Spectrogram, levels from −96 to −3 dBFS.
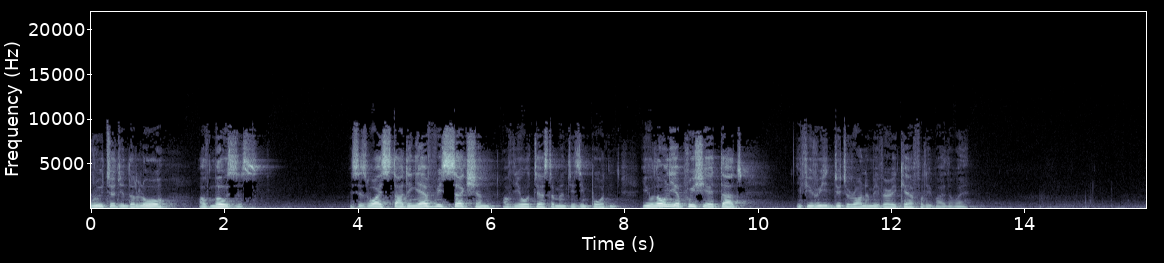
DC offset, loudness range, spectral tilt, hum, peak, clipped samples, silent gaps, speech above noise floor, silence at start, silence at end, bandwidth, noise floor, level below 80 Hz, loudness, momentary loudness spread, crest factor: under 0.1%; 8 LU; -6 dB/octave; none; -4 dBFS; under 0.1%; none; 39 dB; 0 s; 2.7 s; 9.6 kHz; -61 dBFS; -52 dBFS; -22 LUFS; 15 LU; 18 dB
